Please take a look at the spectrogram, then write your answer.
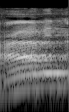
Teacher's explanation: عامن عین کو 2 حرکات لمبا کریں گے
